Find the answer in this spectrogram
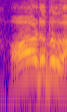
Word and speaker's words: audible: Audible, audible is you have to stress, odd.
